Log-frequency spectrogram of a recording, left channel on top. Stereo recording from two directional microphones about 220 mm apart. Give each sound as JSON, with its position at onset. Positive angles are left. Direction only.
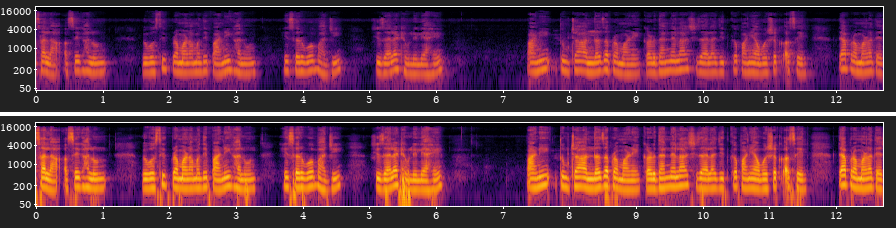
{"t": 0.0, "sound": "a woman's voice", "side_deg": -45}
{"t": 7.3, "sound": "a woman's voice", "side_deg": -45}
